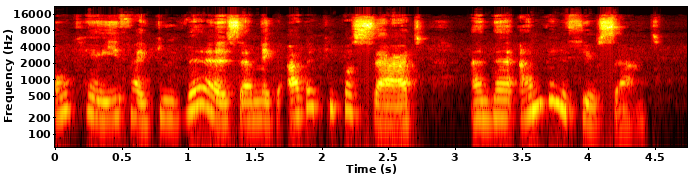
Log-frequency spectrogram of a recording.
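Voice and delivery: ordinary delivery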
